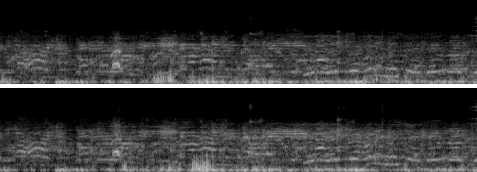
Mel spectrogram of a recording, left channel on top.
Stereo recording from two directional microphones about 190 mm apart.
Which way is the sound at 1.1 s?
40° right (ahead or behind).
